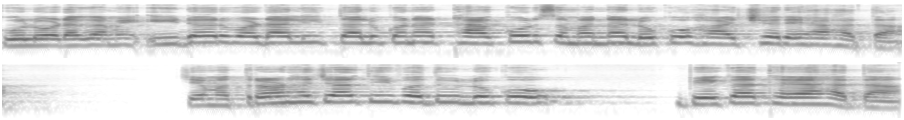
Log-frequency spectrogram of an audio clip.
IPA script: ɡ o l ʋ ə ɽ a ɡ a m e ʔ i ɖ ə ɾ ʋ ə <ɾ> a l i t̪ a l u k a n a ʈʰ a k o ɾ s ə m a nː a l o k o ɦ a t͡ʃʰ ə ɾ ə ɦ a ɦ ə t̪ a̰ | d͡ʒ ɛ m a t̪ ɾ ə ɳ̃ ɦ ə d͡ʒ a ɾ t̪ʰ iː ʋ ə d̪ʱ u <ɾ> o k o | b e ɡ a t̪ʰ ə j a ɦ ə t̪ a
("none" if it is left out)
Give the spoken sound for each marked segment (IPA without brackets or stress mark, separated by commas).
ɽ, l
